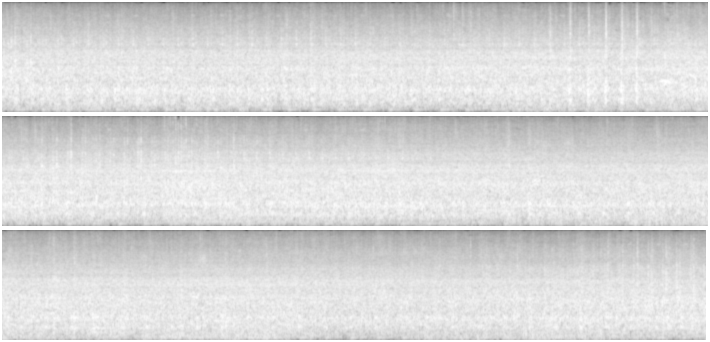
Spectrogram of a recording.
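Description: Old tractor engines chug and putter steadily outdoors.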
